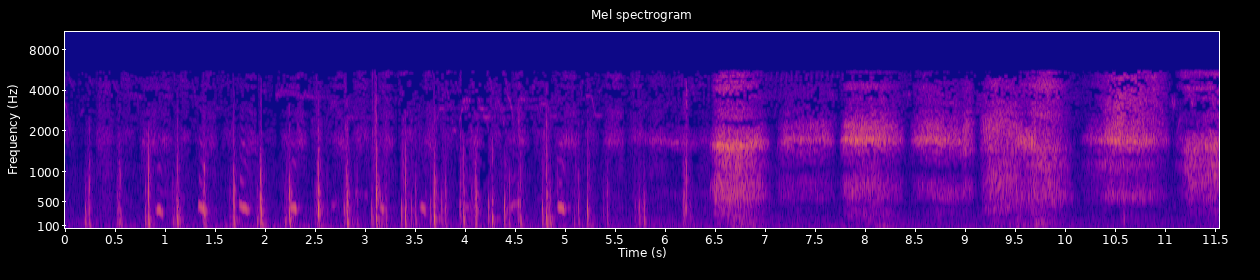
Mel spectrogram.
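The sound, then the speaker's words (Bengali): A woman pants for breath after running, standing on a newly built street in South Kolkata, with many quick, rhythmic wheezing breaths that give way to slower, longer and heavier gasps. “নতুন তৈরি হওয়া south কলকাতার রাস্তায় দাঁড়িয়ে হাঁপাতে লাগলো সুরঞ্জিনী।”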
